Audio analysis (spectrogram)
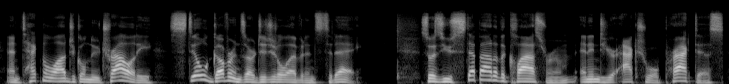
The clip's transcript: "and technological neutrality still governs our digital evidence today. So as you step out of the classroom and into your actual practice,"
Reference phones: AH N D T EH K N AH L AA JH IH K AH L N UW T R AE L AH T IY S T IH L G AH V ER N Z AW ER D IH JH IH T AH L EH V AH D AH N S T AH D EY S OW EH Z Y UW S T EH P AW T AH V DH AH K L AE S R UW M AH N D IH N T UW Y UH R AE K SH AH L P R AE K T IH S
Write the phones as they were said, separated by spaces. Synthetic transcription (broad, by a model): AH N T EH K N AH L AA JH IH K L N UW T R AE L AH T IY S T IH L G AH V ER N Z AW ER D IH JH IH T L EH V AH D AH N S T AH D EY S OW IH Z Y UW S T EH P AW T AH V DH AH K L AE S R UW M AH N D IH N T UW Y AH R AE K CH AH L P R AE K T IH S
